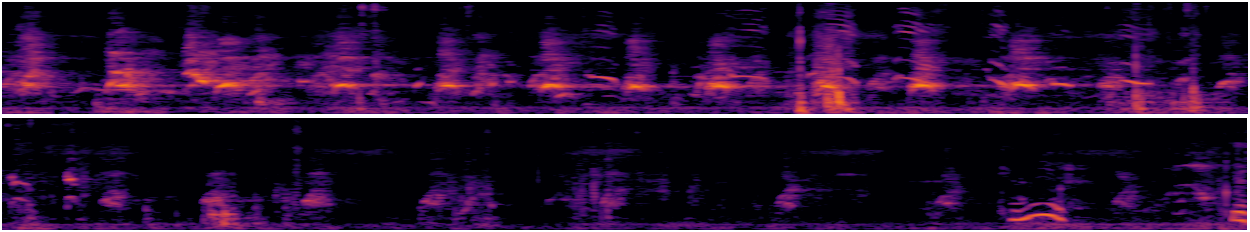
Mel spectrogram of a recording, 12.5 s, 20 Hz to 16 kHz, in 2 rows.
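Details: Boston Terrier puppies, Charm's 8-week-old litter, energetic; a run of short high whines repeated roughly every half second during the first five seconds, then scattered yips, rustling and a sharp thump.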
